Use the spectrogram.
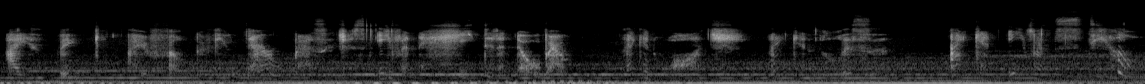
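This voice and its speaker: A woman playing a creepy, sly sneak who lurks in the walls, hushed and menacing, savoring words in a game audio log. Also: a little high, wildly swooping pitch, unhurried, in a whisper, rough recording. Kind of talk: whispery audio log monologue.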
